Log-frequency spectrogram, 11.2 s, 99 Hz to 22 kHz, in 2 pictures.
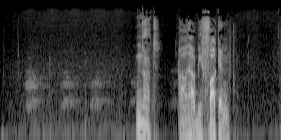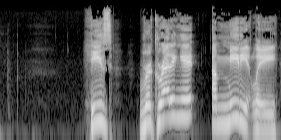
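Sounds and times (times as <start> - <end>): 
dog barking: 0.5 - 2.8
speech: 2.7 - 4.7, 7.3 - 11.2.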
